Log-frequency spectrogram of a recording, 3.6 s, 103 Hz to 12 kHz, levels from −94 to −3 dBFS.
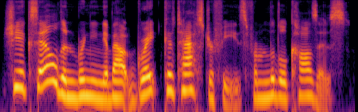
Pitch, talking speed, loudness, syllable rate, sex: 210 Hz, 170 wpm, -19 LUFS, 5.6 syllables/s, female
